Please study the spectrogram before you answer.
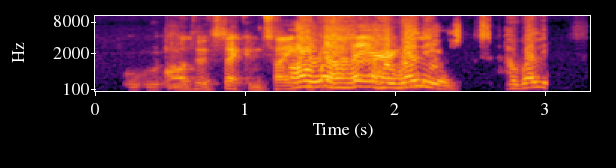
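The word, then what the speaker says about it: Heweliusz: What am I going to pronounce, sorry? I'll do a second take. Hewelius. Hewelius.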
